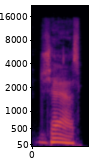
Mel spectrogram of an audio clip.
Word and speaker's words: JASP: developed a program called jasb it's actually pronounced jazz which is sort of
